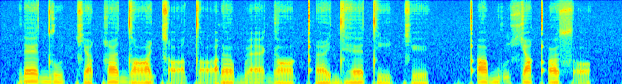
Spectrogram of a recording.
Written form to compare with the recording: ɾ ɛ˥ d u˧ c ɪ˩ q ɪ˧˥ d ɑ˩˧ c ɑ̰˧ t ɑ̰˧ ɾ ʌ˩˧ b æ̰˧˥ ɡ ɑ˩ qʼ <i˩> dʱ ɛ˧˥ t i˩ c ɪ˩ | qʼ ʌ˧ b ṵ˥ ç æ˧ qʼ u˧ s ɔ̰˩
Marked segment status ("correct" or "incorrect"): incorrect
